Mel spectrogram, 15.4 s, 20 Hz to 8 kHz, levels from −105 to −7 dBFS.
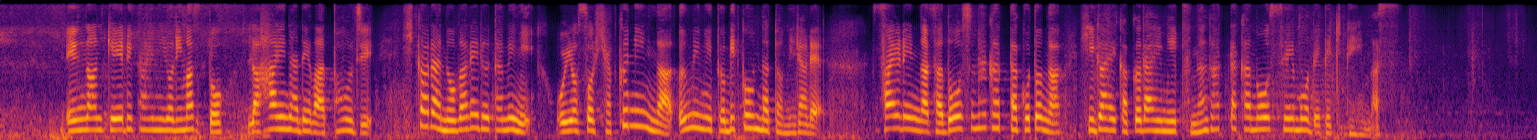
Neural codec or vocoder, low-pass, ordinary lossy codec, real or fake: codec, 16 kHz, 2 kbps, X-Codec, HuBERT features, trained on general audio; 7.2 kHz; none; fake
